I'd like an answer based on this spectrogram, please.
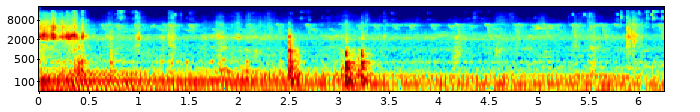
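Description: Fired clay bricks being handled and set down: a brief clatter at the start, a sharp knock about two and a half seconds in and a double knock about half a second later, over a faint low hum that stops at about three seconds.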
